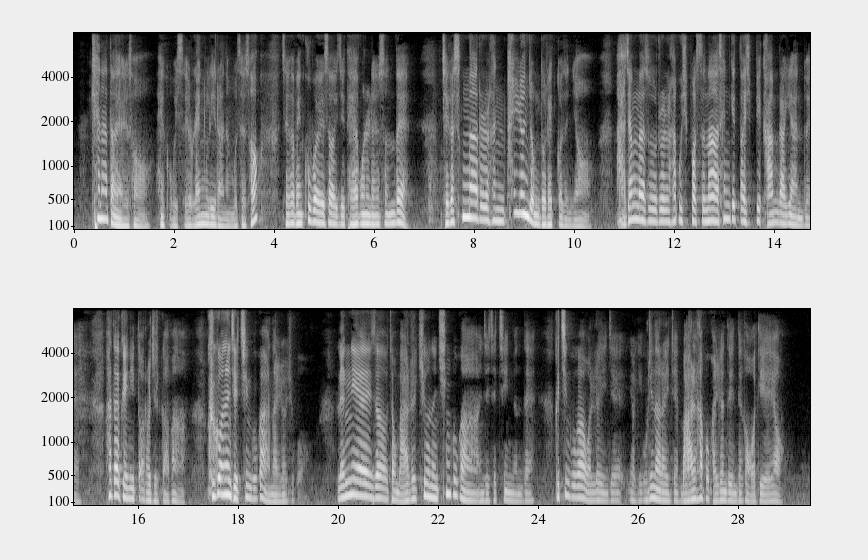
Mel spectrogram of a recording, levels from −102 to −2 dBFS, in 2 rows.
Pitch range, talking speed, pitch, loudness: 115-170 Hz, 290 characters per minute, 135 Hz, -19 LUFS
